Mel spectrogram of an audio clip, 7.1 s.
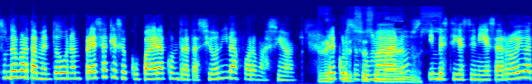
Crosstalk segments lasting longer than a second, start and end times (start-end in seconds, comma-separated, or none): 4.4-6.0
